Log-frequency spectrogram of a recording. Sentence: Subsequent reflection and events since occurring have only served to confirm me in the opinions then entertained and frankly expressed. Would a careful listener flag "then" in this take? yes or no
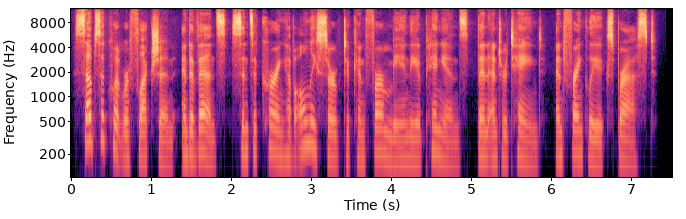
yes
